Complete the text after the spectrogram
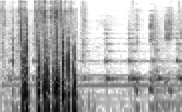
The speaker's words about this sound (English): Flip through these pages. Hold on. Listen.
